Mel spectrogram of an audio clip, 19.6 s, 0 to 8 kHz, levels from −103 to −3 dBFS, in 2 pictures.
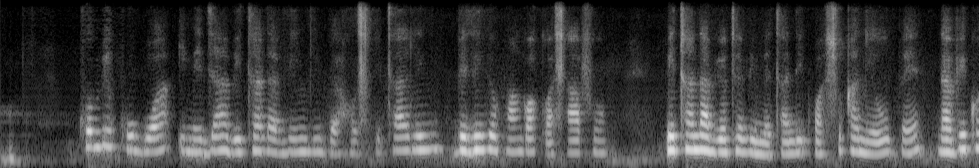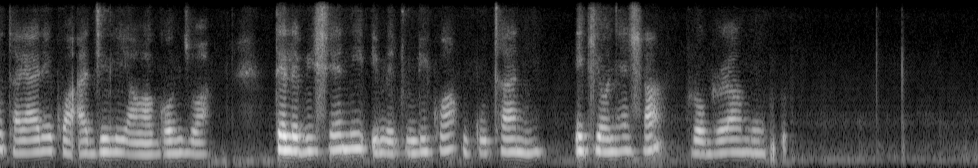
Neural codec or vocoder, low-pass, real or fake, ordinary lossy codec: codec, 24 kHz, 0.9 kbps, DualCodec; 7.2 kHz; fake; Opus, 32 kbps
